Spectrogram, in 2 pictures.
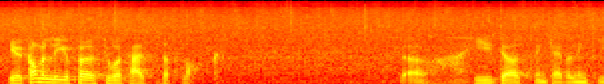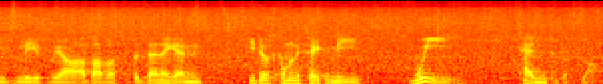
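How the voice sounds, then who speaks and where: Low-voiced man over clear rain-like hiss. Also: normal speed, darkish tone, rough recording. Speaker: streamer role-playing in a VR game. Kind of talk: improvised in-character roleplay dialogue.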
